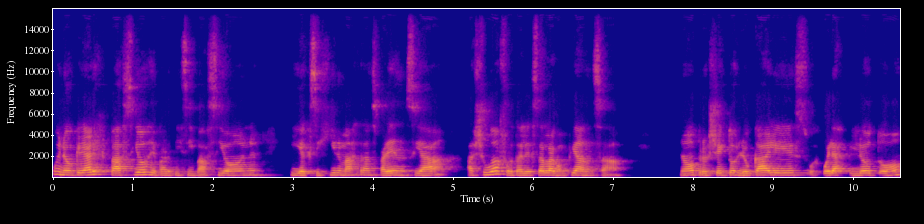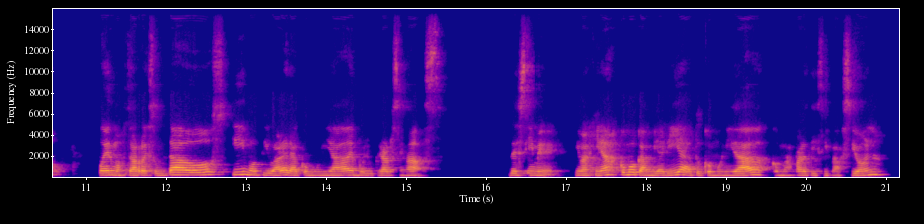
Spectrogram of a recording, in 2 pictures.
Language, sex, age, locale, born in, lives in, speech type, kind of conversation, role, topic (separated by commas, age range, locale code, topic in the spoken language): Spanish, female, 20-24, es-AR, Argentina, United States, read, expert-assistant, expert, ¿Por qué algunos países ofrecen educación superior gratuita y cómo influye la participación social?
